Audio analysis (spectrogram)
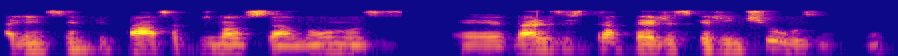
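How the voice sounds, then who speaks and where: A slightly muffled podcast recording of a young Brazilian man with a medium-pitched voice. He explains his work casually, in the manner of a guest, and keeps adding little tag questions. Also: normal speed, a little mellow. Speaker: podcast guest, online affiliate marketer working in support. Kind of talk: casual interview talk.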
